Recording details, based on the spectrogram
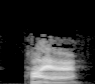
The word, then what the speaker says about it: Pyre: Pyre. Capital P. Y-R. Capital E. Pronounced Pyre. As in funeral pyre.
